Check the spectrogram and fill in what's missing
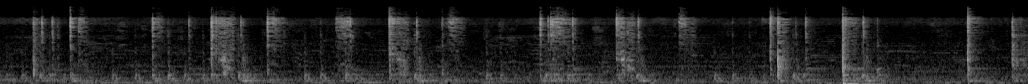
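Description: Lasagna sauce being stirred in a pan after soy sauce goes in: a spoon makes repeated irregular scraping and clacking strokes against the metal, fairly quiet and close, without talk.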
